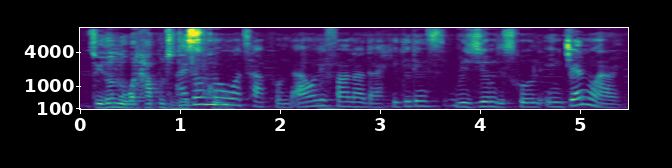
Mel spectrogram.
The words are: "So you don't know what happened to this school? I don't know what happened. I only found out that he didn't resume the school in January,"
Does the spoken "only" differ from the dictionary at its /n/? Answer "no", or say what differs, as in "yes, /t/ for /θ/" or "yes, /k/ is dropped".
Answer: no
